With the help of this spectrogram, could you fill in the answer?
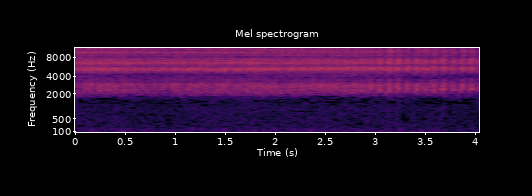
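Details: Autumn kutsuwamushi (Mecopoda katydid) song recorded in 2014, a harsh high-pitched buzzing that runs without pause, its pulsing rhythm less even here and swelling slightly toward the end.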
